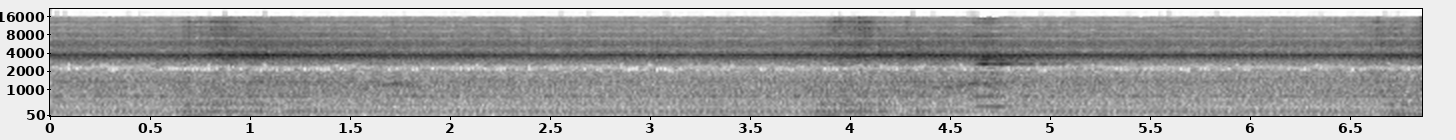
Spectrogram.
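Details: Hyundai Venue 1.0L turbo petrol, cold start: idle with a steady hiss and a thin high-pitched whistle; abnormal engine noise, source unclear, dealer unable to fix it.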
